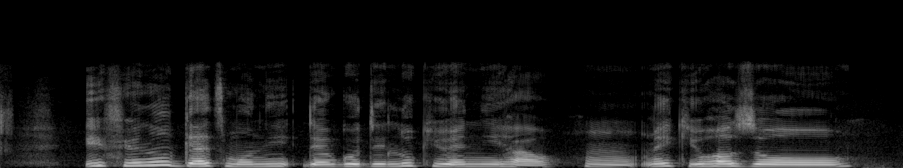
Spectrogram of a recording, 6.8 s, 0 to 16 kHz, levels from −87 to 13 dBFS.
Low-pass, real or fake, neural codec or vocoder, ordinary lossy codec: 9.9 kHz; real; none; none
